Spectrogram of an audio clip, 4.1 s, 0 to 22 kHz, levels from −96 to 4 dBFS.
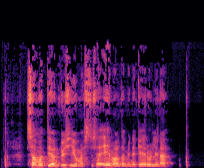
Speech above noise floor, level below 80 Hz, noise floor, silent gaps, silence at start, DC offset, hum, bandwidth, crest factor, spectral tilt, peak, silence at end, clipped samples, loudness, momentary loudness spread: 21 dB; -74 dBFS; -37 dBFS; none; 0.1 s; under 0.1%; none; 16.5 kHz; 18 dB; -0.5 dB/octave; 0 dBFS; 0.35 s; under 0.1%; -16 LUFS; 20 LU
